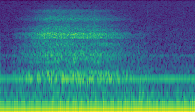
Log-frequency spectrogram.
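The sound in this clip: A slow breath drawn in during a calming breathing exercise: a soft, airy hiss that swells for about a second over a faint low hum, then fades.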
